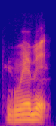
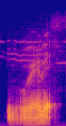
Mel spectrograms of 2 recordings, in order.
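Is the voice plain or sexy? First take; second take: plain; sexy. First: It is said in a plain voice. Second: It is said in a put-on sexy voice.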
